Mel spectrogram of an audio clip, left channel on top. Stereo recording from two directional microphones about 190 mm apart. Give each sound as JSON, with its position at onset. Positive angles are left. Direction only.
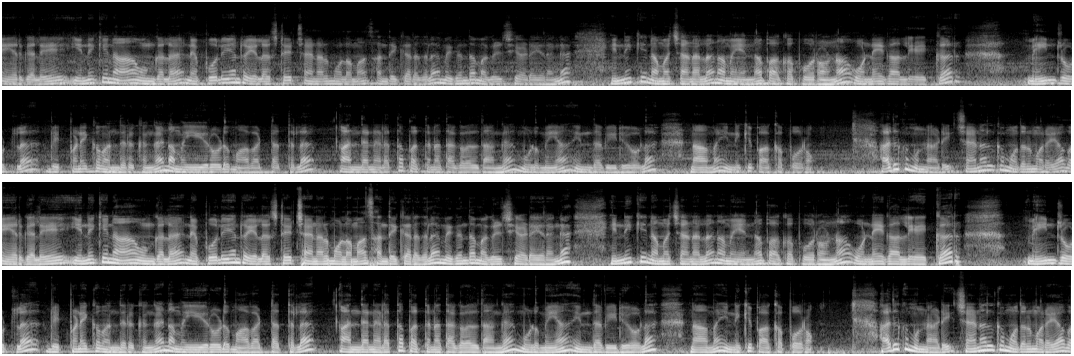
{"t": 0.0, "sound": "speech", "side_deg": -55}
{"t": 3.0, "sound": "speech", "side_deg": -65}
